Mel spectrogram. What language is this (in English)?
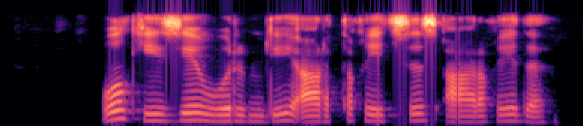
Kazakh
